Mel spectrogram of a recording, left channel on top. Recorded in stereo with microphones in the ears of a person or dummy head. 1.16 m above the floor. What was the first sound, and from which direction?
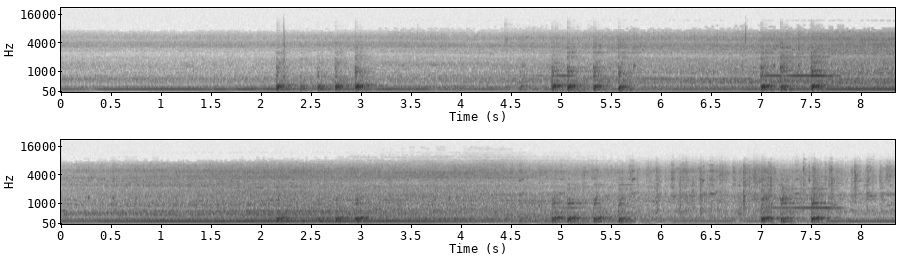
Tapping, 75° left (ahead or behind).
